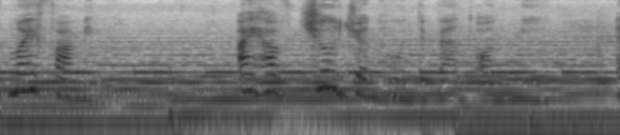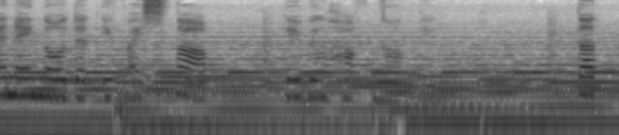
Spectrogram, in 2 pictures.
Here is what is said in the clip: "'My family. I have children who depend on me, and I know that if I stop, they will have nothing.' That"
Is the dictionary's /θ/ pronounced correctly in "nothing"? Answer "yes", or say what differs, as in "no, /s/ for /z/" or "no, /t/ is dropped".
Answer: no, /t/ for /θ/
